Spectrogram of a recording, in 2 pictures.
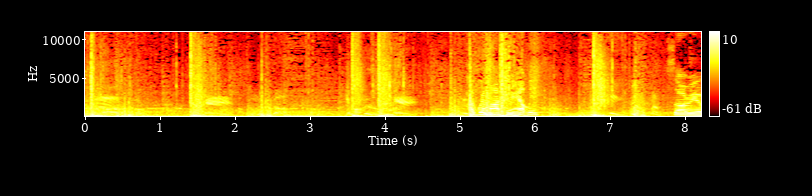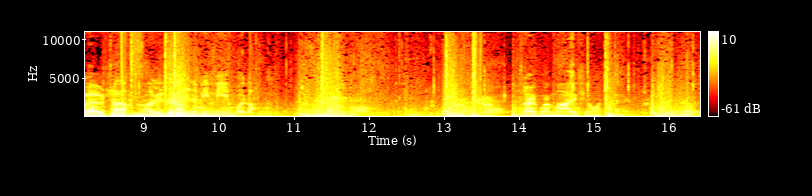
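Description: Heavy punches and kicks thud and smack again and again.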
